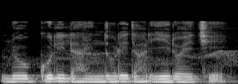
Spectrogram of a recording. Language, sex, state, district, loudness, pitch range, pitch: Bengali, male, West Bengal, Cooch Behar, -15 LUFS, 125-135 Hz, 130 Hz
